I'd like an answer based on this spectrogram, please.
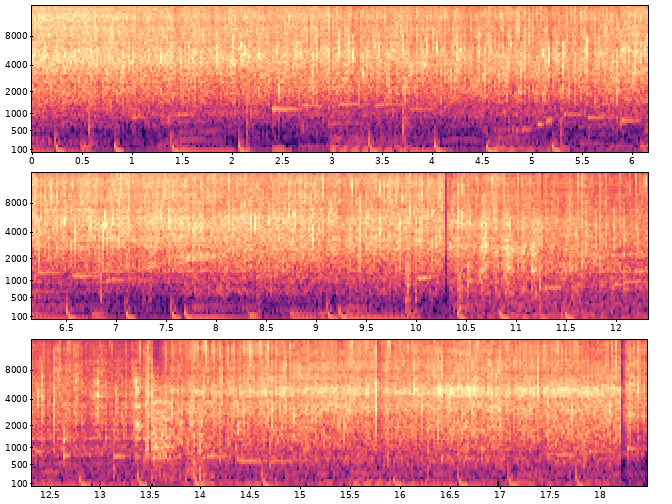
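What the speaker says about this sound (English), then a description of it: "Just going to add my burgers into a hot pan." Vegan plant-based burgers frying in a hot pan, with a continuous close crackling sizzle, occasional scraping taps of a utensil, and a low steady hum underneath throughout.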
